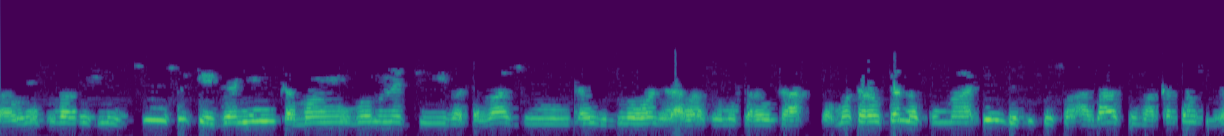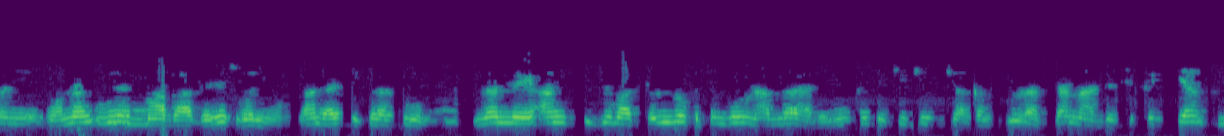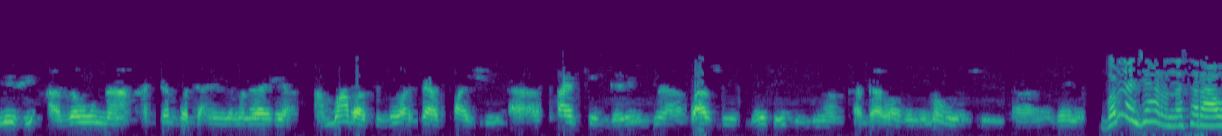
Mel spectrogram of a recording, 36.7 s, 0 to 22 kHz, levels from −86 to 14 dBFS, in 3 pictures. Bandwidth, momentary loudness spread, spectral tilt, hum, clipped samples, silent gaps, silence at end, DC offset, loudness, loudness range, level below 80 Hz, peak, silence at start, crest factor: 5.2 kHz; 12 LU; -1.5 dB/octave; none; under 0.1%; 8.13-8.18 s, 18.02-18.07 s; 0 s; under 0.1%; -20 LUFS; 5 LU; -70 dBFS; 0 dBFS; 0 s; 20 dB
